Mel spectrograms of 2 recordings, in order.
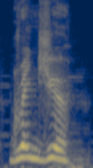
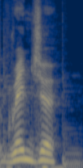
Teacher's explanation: c'est très souvent prononcé grandeur, comme s'il y avait le son J au milieu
